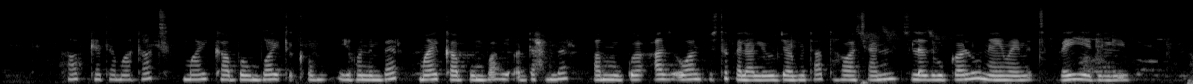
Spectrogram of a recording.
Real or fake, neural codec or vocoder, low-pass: real; none; 14.4 kHz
